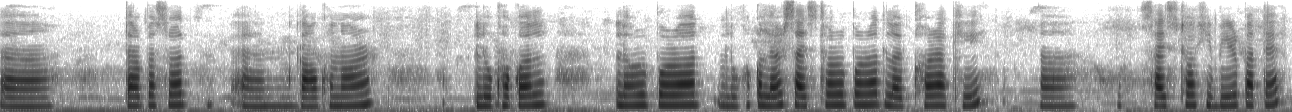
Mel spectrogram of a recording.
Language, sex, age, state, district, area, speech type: Assamese, female, 18-30, Assam, Jorhat, urban, spontaneous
